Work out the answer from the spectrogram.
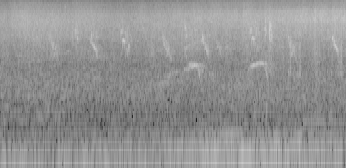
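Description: Birds chirping: many short, high chirps repeat throughout, with two longer rising-and-falling whistled calls about halfway through. A steady low rumble runs underneath.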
